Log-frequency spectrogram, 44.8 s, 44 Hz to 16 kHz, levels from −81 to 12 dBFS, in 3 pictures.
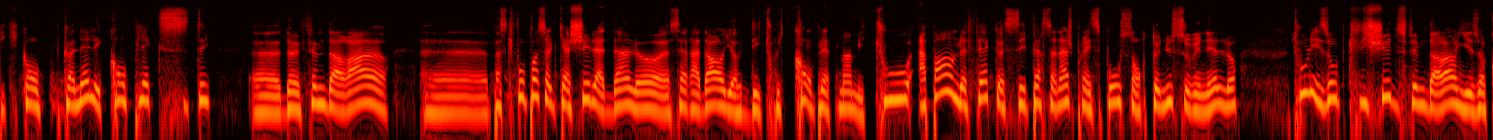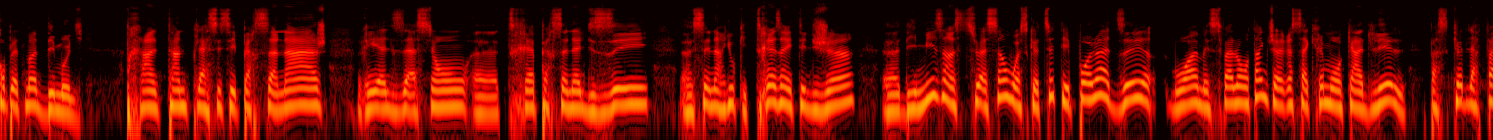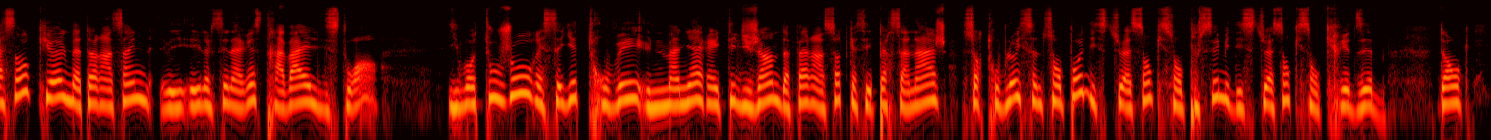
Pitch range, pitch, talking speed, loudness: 170-215 Hz, 190 Hz, 200 wpm, -32 LUFS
